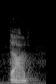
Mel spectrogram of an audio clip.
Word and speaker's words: дард: Normally, we don't pronounce the last letter D at the end, so it sounds like dard, dard.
